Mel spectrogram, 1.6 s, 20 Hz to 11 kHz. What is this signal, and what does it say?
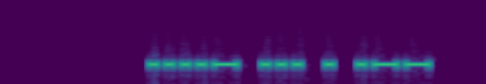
Morse code, heard as a keyed tone, about 46 wpm, 700 Hz. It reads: 4SEW
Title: Four Challenging Letter-Number Combinations 45wpm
